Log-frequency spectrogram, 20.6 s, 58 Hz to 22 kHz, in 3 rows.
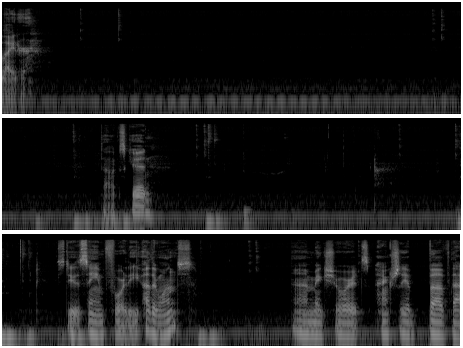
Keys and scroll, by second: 8.0 super+Return, 8.5 shift+super+e, 10.1 super+Tab, 14.1 super+Tab, 14.7 super+v, 15.2 alt+shift+v, 16.8 alt+shift+super+z, 18.0 super+Return.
